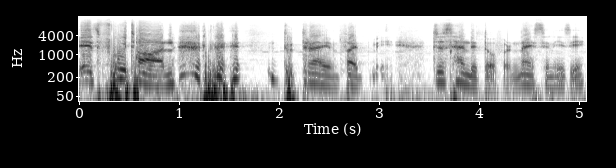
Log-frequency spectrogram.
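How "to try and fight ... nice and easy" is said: ordinary delivery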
